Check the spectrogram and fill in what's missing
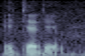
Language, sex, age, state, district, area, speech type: Assamese, male, 18-30, Assam, Tinsukia, urban, spontaneous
